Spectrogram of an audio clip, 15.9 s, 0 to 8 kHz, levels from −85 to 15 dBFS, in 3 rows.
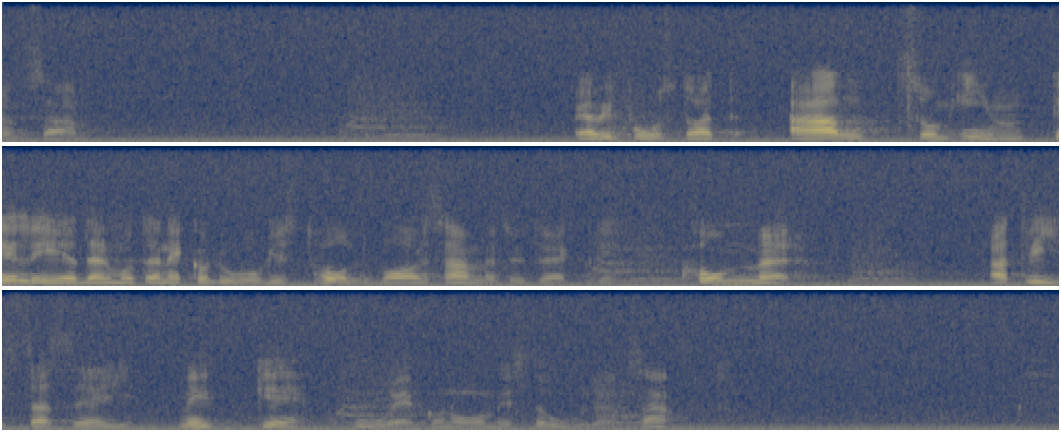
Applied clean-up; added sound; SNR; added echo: none; Bark; 19 dB; none.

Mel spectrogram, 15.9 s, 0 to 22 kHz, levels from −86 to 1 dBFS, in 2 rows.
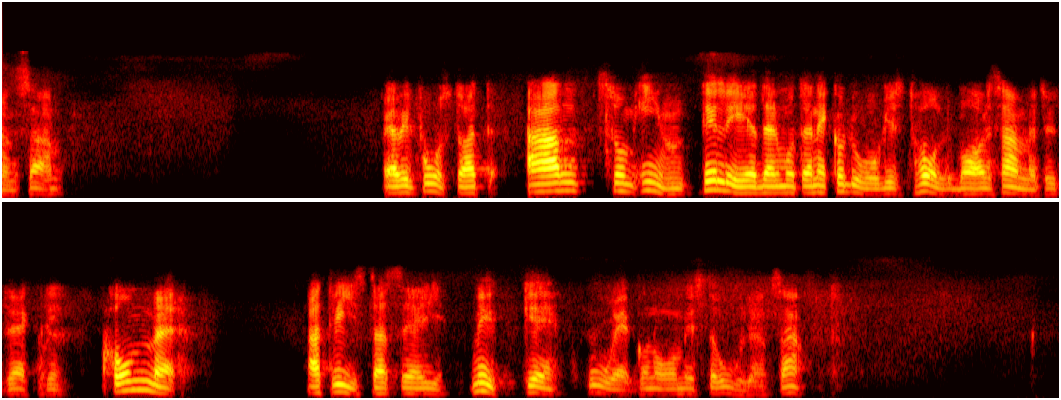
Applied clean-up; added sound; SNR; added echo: neural mask model Resemble Enhance denoiser.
